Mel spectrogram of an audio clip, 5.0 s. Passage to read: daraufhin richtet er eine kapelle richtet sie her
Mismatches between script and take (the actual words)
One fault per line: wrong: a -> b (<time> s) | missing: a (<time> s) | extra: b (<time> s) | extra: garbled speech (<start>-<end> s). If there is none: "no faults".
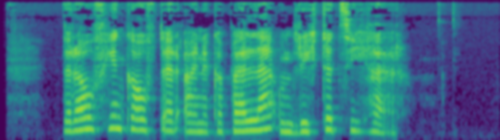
wrong: richtet -> kauft (1.2 s)
extra: und (2.8 s)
